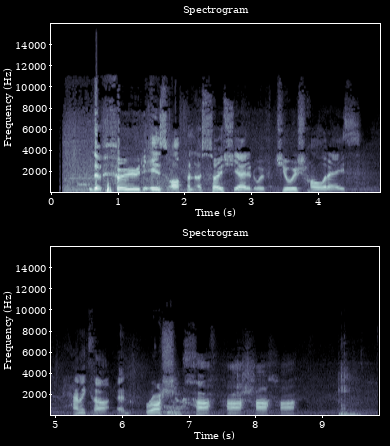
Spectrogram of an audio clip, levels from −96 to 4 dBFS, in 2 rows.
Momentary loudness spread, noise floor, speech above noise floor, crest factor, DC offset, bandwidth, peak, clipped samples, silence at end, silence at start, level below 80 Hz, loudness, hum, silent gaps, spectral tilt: 21 LU; -62 dBFS; 42 dB; 20 dB; under 0.1%; 11 kHz; 0 dBFS; under 0.1%; 0.4 s; 0.15 s; -54 dBFS; -19 LUFS; none; none; -5 dB/octave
